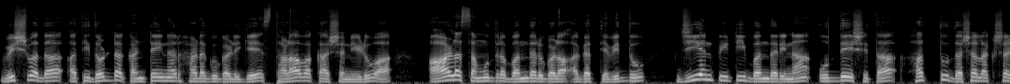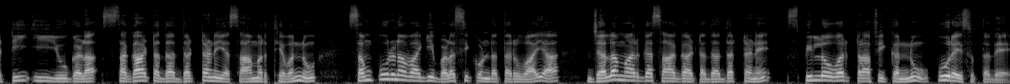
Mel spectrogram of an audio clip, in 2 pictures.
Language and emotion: Kannada, neutral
